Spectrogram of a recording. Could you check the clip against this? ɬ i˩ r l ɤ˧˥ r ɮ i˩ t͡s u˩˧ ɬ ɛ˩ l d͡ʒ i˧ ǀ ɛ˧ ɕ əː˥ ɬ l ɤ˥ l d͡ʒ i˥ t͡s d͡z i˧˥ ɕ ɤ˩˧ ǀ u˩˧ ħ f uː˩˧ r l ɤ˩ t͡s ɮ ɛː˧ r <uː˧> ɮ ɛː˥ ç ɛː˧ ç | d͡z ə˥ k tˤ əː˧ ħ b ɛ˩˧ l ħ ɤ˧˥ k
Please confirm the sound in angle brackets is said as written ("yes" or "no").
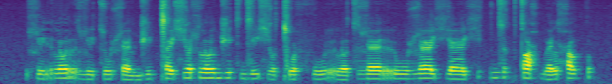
yes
